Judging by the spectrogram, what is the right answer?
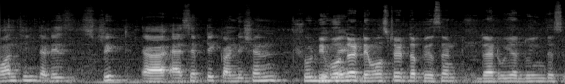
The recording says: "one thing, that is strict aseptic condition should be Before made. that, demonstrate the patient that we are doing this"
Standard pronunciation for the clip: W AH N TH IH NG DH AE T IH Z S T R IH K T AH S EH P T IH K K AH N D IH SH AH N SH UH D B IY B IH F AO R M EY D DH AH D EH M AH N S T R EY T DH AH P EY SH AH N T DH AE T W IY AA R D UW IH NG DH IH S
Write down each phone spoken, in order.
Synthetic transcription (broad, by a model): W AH N T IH NG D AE T IH Z S T R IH K T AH S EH P T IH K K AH N D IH SH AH N SH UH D B IY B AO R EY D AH D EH M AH N S T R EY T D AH P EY S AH N T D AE T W IY AA R D UW IH NG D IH S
